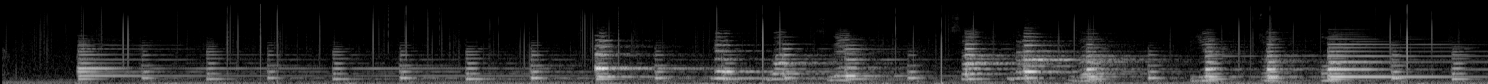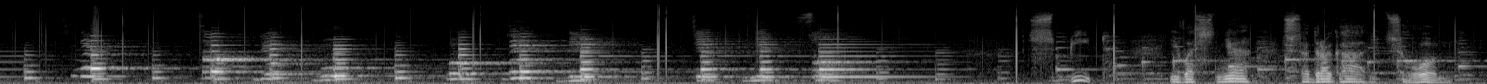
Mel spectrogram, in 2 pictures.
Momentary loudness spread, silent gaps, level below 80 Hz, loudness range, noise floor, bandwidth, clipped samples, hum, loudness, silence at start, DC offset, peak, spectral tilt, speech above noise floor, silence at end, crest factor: 20 LU; none; -46 dBFS; 10 LU; -45 dBFS; 16.5 kHz; under 0.1%; none; -23 LUFS; 0.05 s; under 0.1%; -2 dBFS; -6.5 dB/octave; 21 dB; 0 s; 22 dB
